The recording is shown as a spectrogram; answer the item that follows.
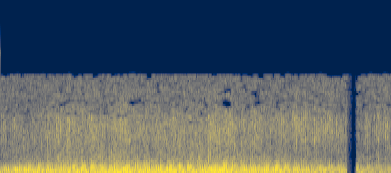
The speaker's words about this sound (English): Meanwhile, in the plane overhead, Captain Carstairs directs his pilot, Lieutenant Rogers, to fly back toward the scene of the bombing.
